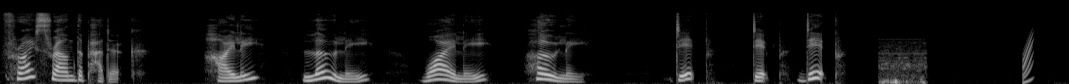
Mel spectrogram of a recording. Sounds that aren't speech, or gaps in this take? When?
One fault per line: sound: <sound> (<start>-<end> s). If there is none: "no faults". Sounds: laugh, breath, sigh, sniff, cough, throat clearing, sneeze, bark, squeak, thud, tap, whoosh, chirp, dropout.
sound: laugh (8.8-9.3 s)
sound: chirp (10.2-10.3 s)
